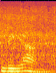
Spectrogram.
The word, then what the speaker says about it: Leven: It is spelled Loch Lion in Timothy Pont's map of the area and is pronounced Leon.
